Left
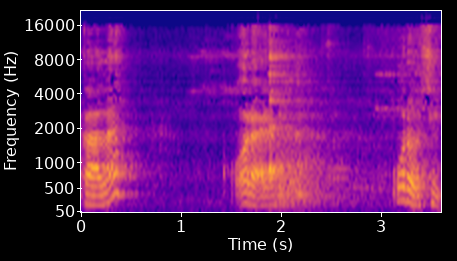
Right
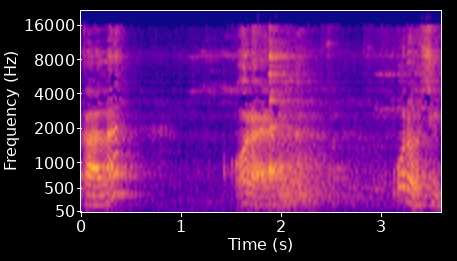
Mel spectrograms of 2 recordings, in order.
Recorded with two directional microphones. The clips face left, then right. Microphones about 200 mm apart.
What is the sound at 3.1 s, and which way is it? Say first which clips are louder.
Speech: left 6 dB; 40° left (ahead or behind).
